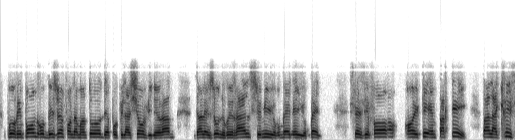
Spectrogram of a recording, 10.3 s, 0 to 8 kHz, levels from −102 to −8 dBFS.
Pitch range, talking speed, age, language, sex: 165-205 Hz, 135 wpm, 50-69, French, male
